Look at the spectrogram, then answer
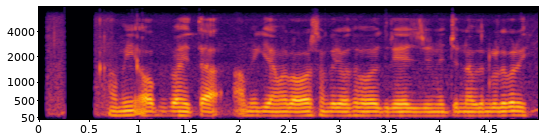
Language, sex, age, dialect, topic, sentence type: Bengali, male, 18-24, Standard Colloquial, banking, question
